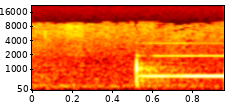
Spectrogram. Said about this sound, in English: And after 2 minutes, I'll ring a bell. Okay, clear enough? So I'll ring a bell to start and a bell after 2 minutes.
